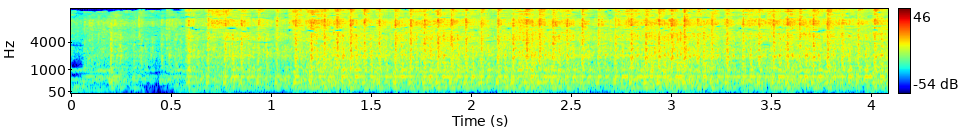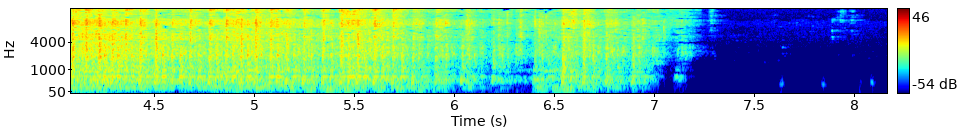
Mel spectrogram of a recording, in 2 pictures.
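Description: Sewing machine stitching through layers of fabric at a steady running speed, then slowing and stopping near the end.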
